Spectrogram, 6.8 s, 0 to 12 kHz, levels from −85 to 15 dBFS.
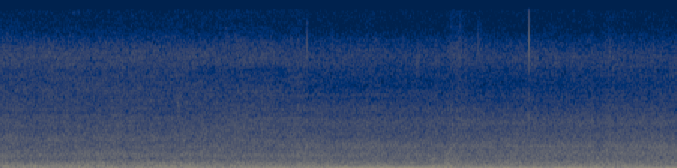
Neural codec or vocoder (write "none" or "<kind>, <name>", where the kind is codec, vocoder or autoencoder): none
